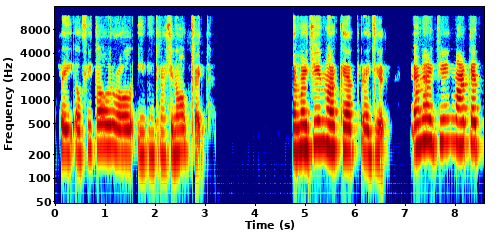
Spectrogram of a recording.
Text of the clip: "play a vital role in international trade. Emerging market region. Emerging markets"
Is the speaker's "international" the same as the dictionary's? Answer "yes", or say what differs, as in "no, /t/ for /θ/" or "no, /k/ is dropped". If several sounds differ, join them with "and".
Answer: no, /s/ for /ʃ/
